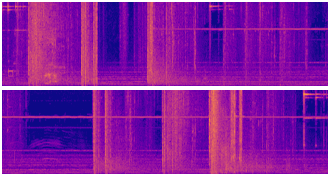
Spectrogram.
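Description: Gunfire in a video game comes in several loud, sharp bursts separated by quieter stretches of ambient game sound, near and distinct.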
